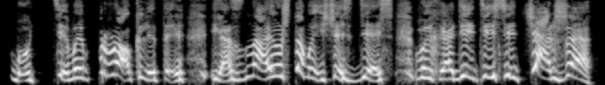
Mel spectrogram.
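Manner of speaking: put-on loud, high raging old woman; frantic shouting crone. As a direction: curse and scream at hidden thieves. Old woman rages at hidden thieves. (истеричные проклятия старухи)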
